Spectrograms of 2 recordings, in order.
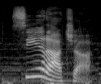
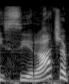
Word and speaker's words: Sriracha: Yet, even those who make the sauce have said it's necessary to drop the first R in sriracha in order to pronounce their product correctly, with the reason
